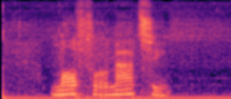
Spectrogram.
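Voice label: "malformatie", Dutch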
